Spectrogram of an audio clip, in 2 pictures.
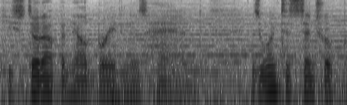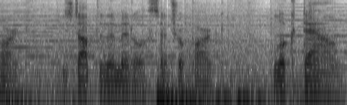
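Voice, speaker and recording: A man's voice: on the low side, steady tone, normal speed. A man giving a dramatic story reading, amused and stumbling over the text. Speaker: reader of fan fiction. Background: music.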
